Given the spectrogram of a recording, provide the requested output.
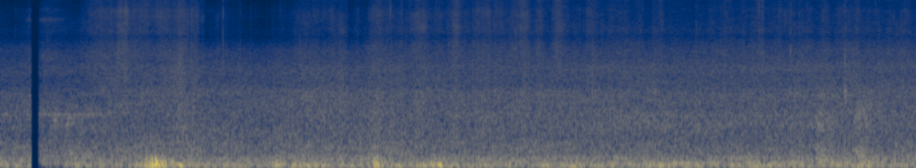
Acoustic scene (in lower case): residential area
